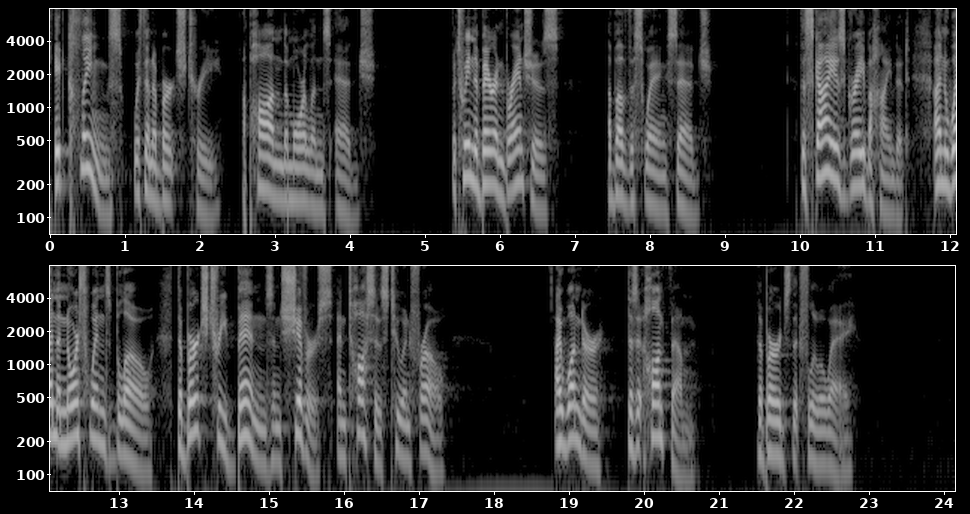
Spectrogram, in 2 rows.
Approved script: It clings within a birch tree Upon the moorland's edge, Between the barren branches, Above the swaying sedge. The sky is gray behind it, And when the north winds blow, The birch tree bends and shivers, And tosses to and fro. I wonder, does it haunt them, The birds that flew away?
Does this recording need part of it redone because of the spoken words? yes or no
no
